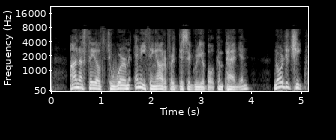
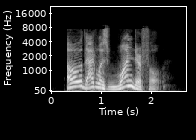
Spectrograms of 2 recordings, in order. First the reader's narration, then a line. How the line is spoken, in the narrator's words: Anna exclaimed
